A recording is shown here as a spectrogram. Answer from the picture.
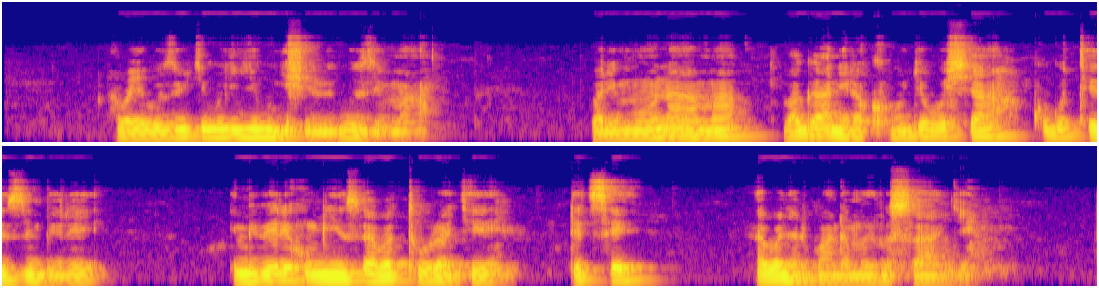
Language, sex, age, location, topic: Kinyarwanda, male, 18-24, Huye, health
